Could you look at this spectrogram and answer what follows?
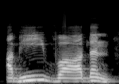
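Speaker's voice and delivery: slow, drawn-out अभिवादन, broken as अभी-वादन; halting misreading. Shown as a demonstration. Teacher sounds out a learner's guess, halting misreading. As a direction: read अभिवादन haltingly, stretching each part. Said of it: "जैसे आपने गलत सही पढ़ा".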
